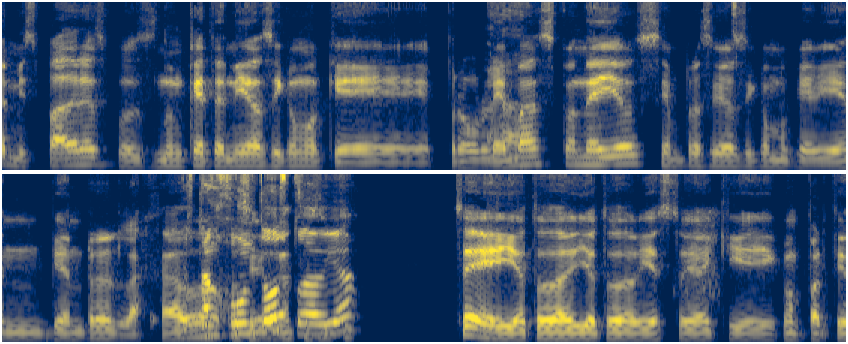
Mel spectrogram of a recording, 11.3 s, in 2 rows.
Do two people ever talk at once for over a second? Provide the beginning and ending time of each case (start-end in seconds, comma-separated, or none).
6.8-8.0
